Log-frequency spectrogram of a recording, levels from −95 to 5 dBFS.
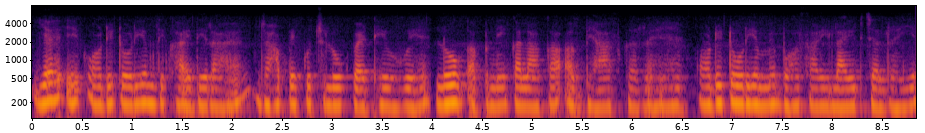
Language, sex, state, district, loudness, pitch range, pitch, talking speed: Hindi, female, West Bengal, Jalpaiguri, -29 LUFS, 175-190 Hz, 180 Hz, 205 wpm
